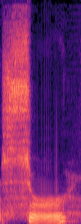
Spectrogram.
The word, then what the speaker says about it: tsur: The Hebrew noun sir, spelled t s u r is often translated as rock or stone.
